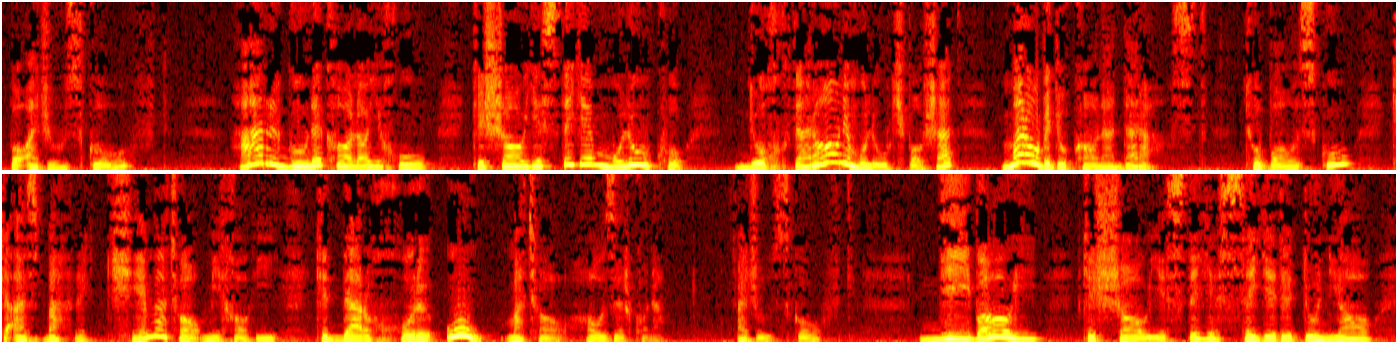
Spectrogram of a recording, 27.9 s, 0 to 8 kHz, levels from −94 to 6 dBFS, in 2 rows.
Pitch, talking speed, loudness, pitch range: 160 Hz, 85 wpm, -15 LUFS, 140-215 Hz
